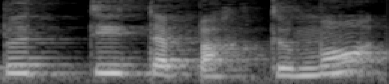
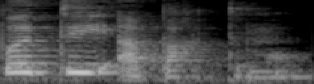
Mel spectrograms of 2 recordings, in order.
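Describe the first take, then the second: First: The t of petit links into appartement. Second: The t of petit is not linked over. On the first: The speaker calls it right. "The French liaison comes into place and we say petit appartement" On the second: The speaker calls it wrong. "and not petit appartement"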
